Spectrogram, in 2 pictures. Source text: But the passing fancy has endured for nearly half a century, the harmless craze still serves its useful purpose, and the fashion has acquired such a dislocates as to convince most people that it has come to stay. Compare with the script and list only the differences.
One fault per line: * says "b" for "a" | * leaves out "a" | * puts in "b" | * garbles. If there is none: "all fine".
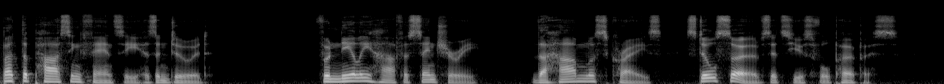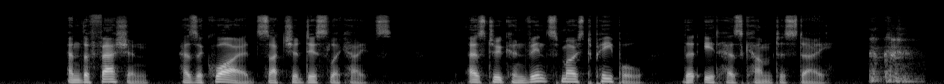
all fine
